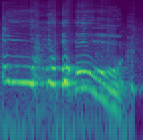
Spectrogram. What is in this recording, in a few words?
"ooh hoo hoo hoo" male; ooh ahh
